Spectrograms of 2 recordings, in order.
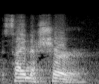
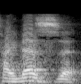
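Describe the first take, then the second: First: It is said with an American accent. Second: It is said with a British accent. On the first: "American accent it is" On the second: "In British accent it is"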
